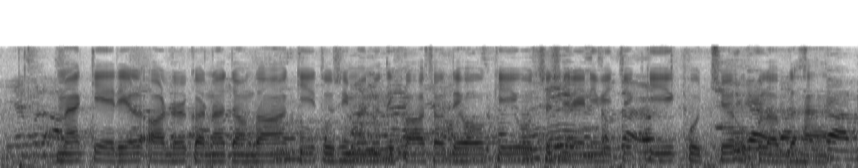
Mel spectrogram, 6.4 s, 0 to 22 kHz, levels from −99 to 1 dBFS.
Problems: continuous background conversations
